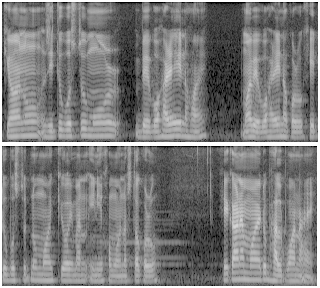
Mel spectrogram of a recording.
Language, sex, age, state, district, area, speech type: Assamese, male, 18-30, Assam, Biswanath, rural, spontaneous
